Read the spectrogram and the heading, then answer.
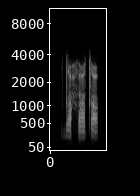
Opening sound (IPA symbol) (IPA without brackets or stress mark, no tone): dˤ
